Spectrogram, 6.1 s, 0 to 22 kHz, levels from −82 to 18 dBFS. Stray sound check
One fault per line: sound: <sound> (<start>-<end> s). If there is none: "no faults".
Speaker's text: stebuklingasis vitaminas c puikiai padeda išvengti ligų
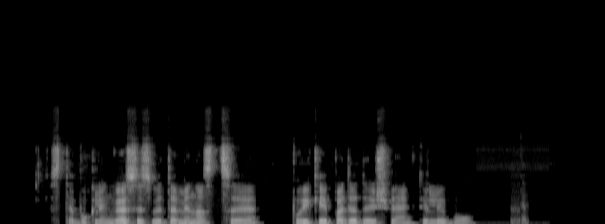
sound: laugh (5.1-5.3 s)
